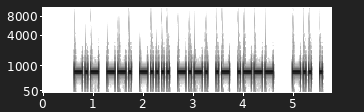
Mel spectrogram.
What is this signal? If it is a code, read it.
Morse code, heard as a keyed tone, about 21 wpm, 700 Hz. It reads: KG6CAJ DE
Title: USA Callsign DE Callsign - 6 Characters - 22wpm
